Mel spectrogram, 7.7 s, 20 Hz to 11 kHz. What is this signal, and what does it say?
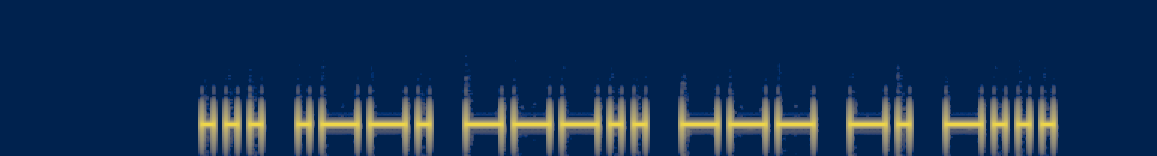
Morse code, heard as a keyed tone, about 15 wpm, 700 Hz. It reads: SP8ONB
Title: DXCC-100 Call Signs - 6 Characters - Repeated 3x - 15wpm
